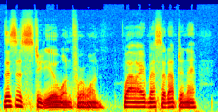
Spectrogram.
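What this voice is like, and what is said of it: Low, seductive bedroom voice. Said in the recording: “bedroom voice”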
